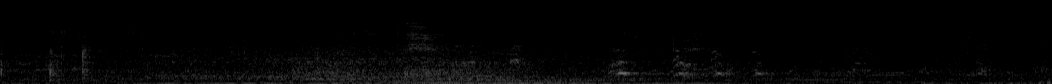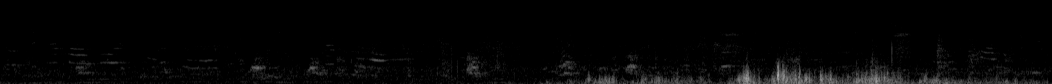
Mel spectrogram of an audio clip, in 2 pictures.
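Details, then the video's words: German Shepherd Enzo, a very active dog, bored and demanding attention because nobody is playing with him; after a long quiet stretch with faint background noise, a burst of loud, deep barks comes near the end. "GSD Demanding Attention Because He's Being Bored"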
